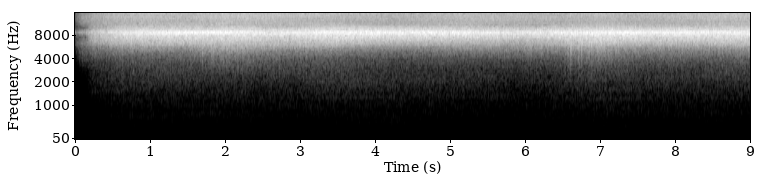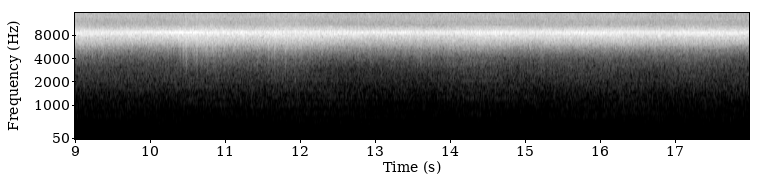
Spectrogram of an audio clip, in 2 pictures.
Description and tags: A harsh noisy drone resembling bats in a cave... All sounds were synthesized from scratch.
